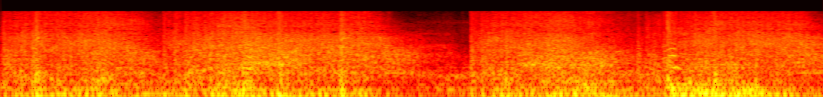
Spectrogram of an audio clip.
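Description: Explosions boom nearby.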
